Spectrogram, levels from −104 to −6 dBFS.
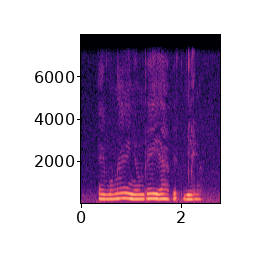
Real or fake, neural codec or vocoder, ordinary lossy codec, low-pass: real; none; none; 7.2 kHz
